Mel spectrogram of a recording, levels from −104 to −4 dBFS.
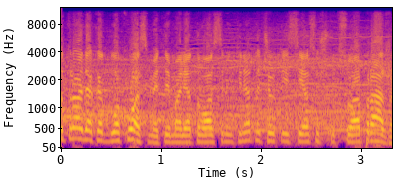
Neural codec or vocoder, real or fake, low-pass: none; real; 10.8 kHz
